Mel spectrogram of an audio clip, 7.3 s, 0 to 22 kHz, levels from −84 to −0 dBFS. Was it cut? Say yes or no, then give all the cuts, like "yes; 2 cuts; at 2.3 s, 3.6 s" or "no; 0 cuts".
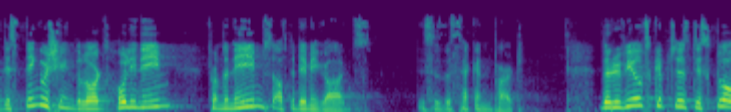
no; 0 cuts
